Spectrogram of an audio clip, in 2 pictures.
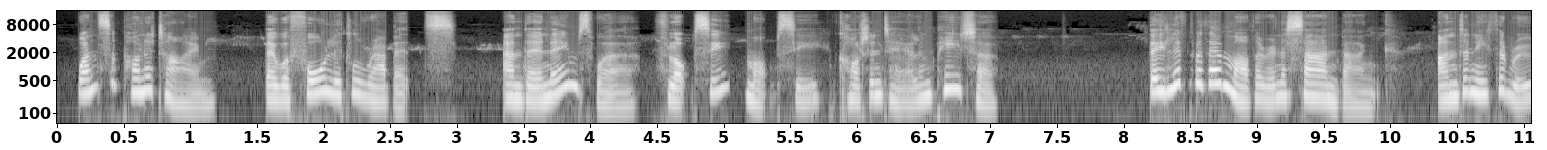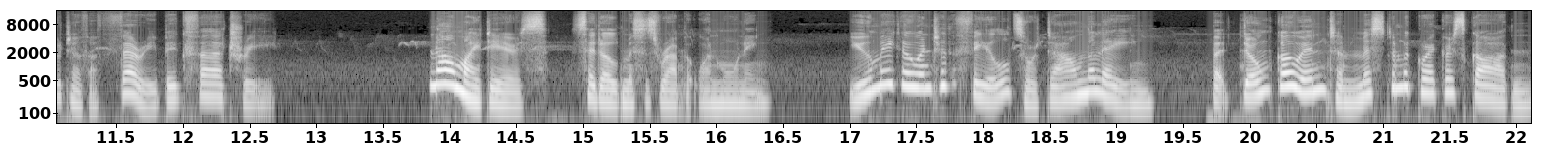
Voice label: Kids Audio Book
